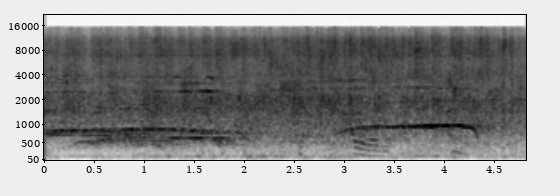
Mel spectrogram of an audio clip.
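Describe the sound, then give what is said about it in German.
A crowd claps steadily and loudly for the full five seconds to welcome a guest, with whoops and whistling shouts rising briefly above the dense wash of applause. “Heißt ihn willkommen mit einem donnernden Applaus.”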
